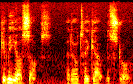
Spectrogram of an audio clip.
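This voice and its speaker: A man voicing a kind, painstaking male fellow walker who speaks softly and carefully. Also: lowish voice, moderate pace, slight background noise, natural voice, rough recording. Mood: gentle.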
